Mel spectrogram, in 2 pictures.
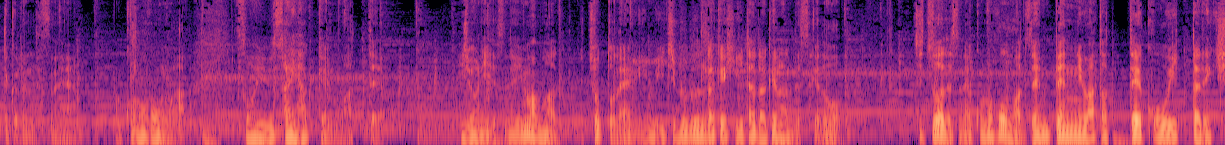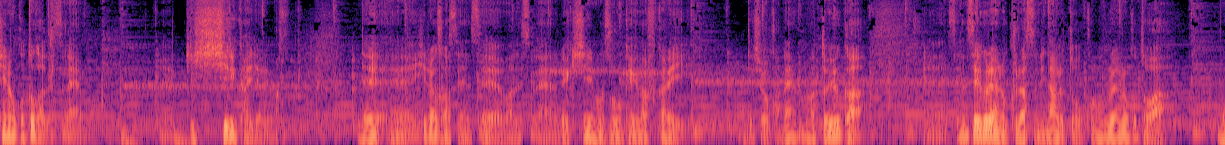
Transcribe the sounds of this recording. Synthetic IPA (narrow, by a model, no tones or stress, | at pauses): t̪ːe̞kɯ̟ɾɯ̟̃nd̪e̞sɨne | mako̞no̞ɦõ̞ɰ̃ɡa̰ | so̞ːjɯ̟ːsaiɦakːẽ̞mːo̞̰a̰t̪ːe̞̰ | çiʑo̞ːɲ̟iːd̪e̞sɨne̞imamaː | t͡ɕo̞t̪ːo̞ne̞imit͡ɕibɯ̟bɯ̃nd̪ake̞çiːt̪ad̪ake̞nãnd̪esɨ̥ke̞d̪o̞ | d͡ʑit͡sɨβad̪e̞sɨne̞ko̞no̞ɦõ̞ɰ̃βazẽ̞mpẽ̞ɲ̟ːiβat̪at̪ːe̞kʰo̞ːit̪ːaɾe̞kʲi̥ɕino̞ko̞t̪o̞ɡa̰d̪e̞sɨne̞̰ | ɡʲiɕːiɾʲikait̪ea̰ɾʲḭma̰sɨ̥ | d̪e̞çiɾakasẽɰ̃se̞ːβa̰d̪e̞sɨne̞̰ɾe̞kʲi̥ɕiɲ̟imo̞zo̞ːke̞ːɡaɸɯ̥kaḭ | d̪e̞ɕo̞ːkane̞maːt̪o̞jɯ̟ːka | ḛːsẽ̞ɰ̃se̞ːɡɯɾaino̞kɯ̟ɾasɨɲ̟inaɾɯ̟t̪o̞ko̞no̞ɡɯɾaino̞kot̪o̞βa̰ | mo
